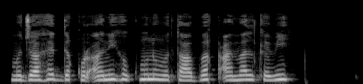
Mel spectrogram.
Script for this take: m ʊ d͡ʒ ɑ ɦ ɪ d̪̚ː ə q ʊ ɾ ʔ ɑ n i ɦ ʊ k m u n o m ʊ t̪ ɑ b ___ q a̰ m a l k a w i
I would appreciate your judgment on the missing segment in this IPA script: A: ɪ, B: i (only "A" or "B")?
A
